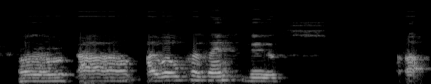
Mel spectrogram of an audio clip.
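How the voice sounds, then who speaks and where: This man's pitch sits fairly high. He has a Portuguese accent. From Brazil. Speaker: doctoral student presenter. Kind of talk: academic presentation. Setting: online video conference. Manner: halting.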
